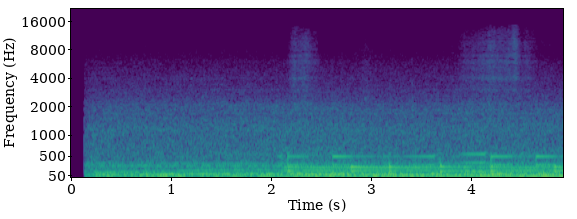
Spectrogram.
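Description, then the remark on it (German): A nearly full minibus drives through the streets of Cologne, Germany, its engine a steady low rumble with a faint humming tone, broken by a couple of brief airy hisses partway through. “Ein Kleinbus fährt durch Köln.”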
